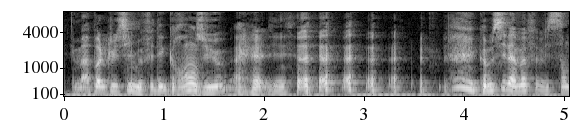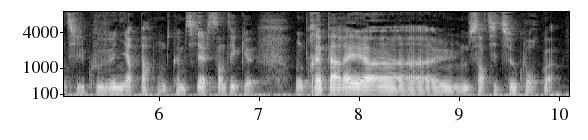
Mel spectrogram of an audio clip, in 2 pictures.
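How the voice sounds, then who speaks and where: Male podcast host, gravelly low voice, lively swings in pitch, crude casual anecdotes. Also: normal speed. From France. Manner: crude, chatty, laughing often. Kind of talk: casual storytelling. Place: Bordeaux area.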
